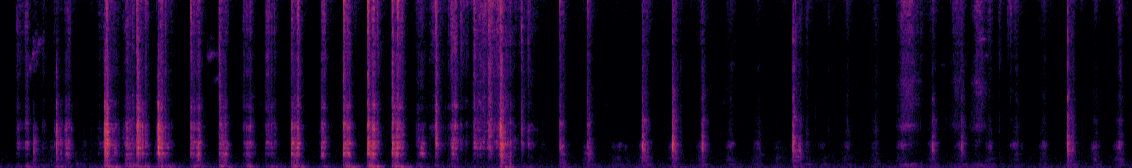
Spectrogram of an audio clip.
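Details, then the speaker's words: Arrma Fireteam RC car differential bearing, spun by hand after only a couple of battery packs: sharp, uneven clicking from a rough, nearly locked bearing fouled with metal chunks that came out of it. "yeah bearing feels like it's junk man listen to that look all the pieces that just came out of this thing"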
